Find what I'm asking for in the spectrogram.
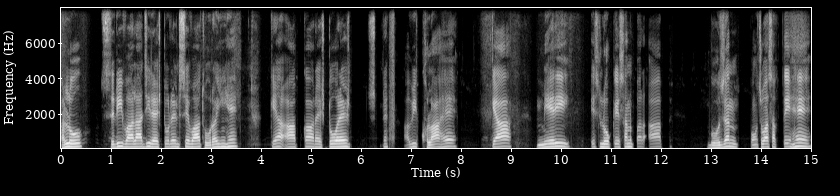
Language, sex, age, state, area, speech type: Hindi, male, 18-30, Rajasthan, rural, spontaneous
